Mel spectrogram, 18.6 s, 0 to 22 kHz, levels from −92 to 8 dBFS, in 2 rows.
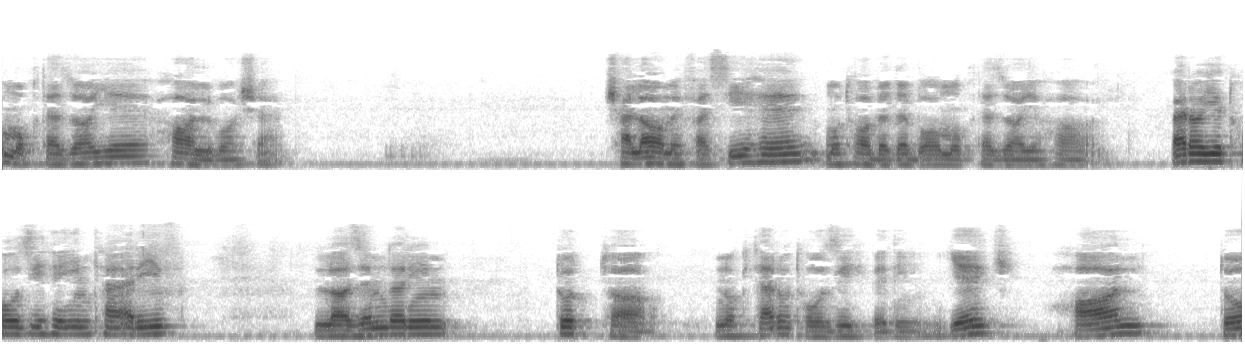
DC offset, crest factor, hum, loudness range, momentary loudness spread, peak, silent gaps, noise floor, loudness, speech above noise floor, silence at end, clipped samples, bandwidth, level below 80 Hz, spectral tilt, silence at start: under 0.1%; 20 dB; none; 6 LU; 13 LU; -8 dBFS; none; -60 dBFS; -26 LUFS; 35 dB; 0 s; under 0.1%; 7 kHz; -54 dBFS; -8 dB/octave; 0 s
